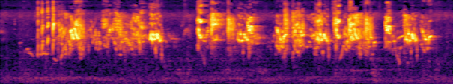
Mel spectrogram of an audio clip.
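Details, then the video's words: Pet budgerigar chattering with dense raspy warbles and rapid clicks in bursts of one to two seconds, separated by short pauses. "Periquito Cantando e Conversando Sonidos de Periquito Australiano"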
